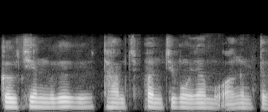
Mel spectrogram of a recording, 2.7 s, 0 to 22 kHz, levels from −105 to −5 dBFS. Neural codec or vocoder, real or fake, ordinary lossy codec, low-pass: vocoder, 44.1 kHz, 128 mel bands every 512 samples, BigVGAN v2; fake; AAC, 32 kbps; 7.2 kHz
